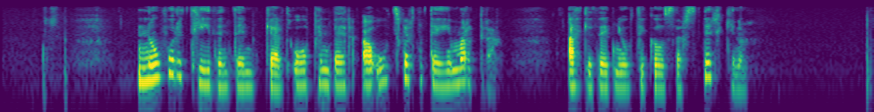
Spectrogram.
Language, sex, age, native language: Icelandic, female, 30-39, Icelandic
